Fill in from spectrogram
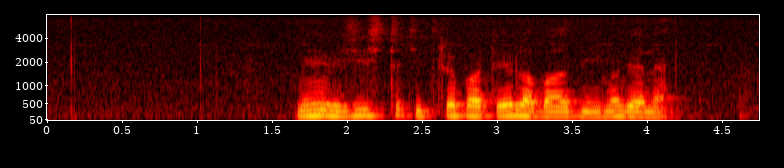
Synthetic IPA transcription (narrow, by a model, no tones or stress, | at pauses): meːʋisisʈət͡ʃit̪rəpaʈəjəlabaːd̪iːməɡænə̰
